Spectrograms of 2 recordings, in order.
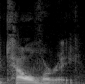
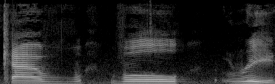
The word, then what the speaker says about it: cavalry: Well, people will say send in the Calvary. yeah. Okay. I thought the mispronunciation was just because like we're all like kind of partly dyslexic or something. Oh, that could be part of it for sure. But I mean, it clearly says Cav-uhl-ree, not Calvary.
